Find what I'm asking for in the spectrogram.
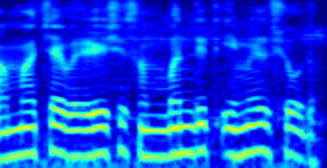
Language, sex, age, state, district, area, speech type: Marathi, male, 18-30, Maharashtra, Yavatmal, rural, read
